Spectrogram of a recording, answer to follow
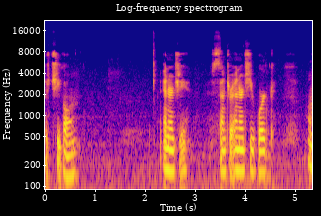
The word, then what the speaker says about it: Qigong: q i so Qigong I used to say Qui gong because that's what my American mind um reads into but it the pronunciation for q i is qi so Qigong energy Central Energy work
